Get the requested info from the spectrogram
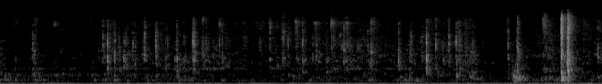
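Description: Typing on a computer keyboard: a quick, uneven run of key clicks, with a few louder key strikes near the end.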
